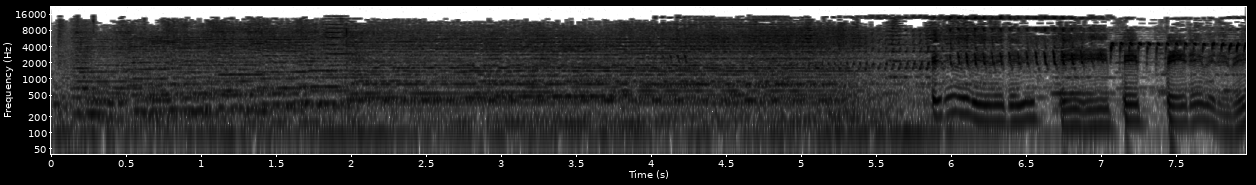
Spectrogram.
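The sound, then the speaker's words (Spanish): A short radio jingle for the segment "El trino del conciso" with Carlos Dávila: dense, sustained tones give way to a loud, warbling bird trill, its pitch wavering up and down in quick repeated ripples over the final seconds. “Suena el trino del conciso.”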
